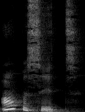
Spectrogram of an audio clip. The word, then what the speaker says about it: opposite: Và từ opposite, nhấn âm 1.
